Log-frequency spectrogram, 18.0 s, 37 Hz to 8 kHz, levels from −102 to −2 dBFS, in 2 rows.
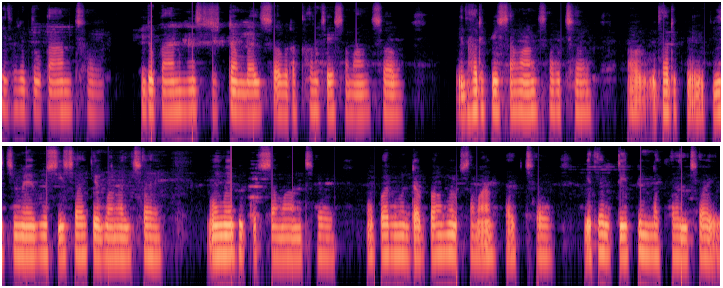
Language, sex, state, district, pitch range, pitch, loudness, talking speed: Maithili, male, Bihar, Samastipur, 120-130 Hz, 125 Hz, -28 LUFS, 145 wpm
